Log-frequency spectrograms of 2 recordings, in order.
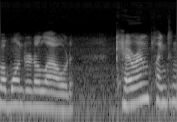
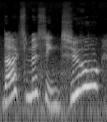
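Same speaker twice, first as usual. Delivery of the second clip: higher, louder astonished question; slow dopey surprise; puzzled starfish gasp; surprised; 8 semitones higher, 8 dB louder, slower than usual. A narrator's reading. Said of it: "Patrick asked with a surprise".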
